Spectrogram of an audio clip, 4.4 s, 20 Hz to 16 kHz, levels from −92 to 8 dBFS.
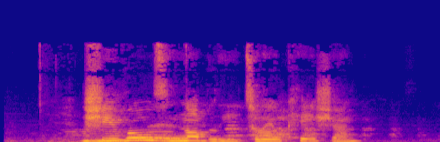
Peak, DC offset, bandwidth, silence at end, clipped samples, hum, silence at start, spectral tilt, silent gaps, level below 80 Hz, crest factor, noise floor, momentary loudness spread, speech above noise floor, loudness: -2 dBFS; under 0.1%; 11.5 kHz; 0.8 s; under 0.1%; none; 0.7 s; -5 dB/octave; none; -50 dBFS; 14 dB; -53 dBFS; 11 LU; 40 dB; -14 LUFS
